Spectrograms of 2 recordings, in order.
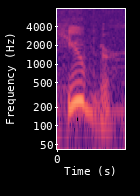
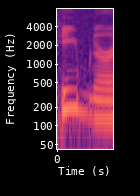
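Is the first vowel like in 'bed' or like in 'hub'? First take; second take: hub; bed. First: The first vowel sounds like 'u' in 'hub'. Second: The first vowel sounds like 'e' in 'bed'. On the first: The speaker calls it wrong. "and not Hubner" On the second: The speaker calls it right. "the name is actually pronounced Hebner"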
